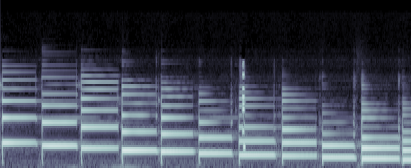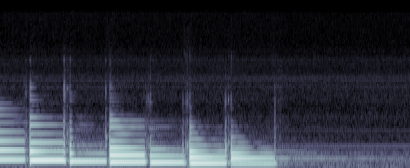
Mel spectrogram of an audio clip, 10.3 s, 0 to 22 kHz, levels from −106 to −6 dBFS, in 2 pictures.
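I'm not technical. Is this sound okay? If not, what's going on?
No. At about 3.03 to 3.07 s the music has a brief chirp-like blip. That is a corrupt frame decoded: a couple of compressed chunks of audio were damaged, and the player played them anyway, putting sound in the wrong pitches for a split second.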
